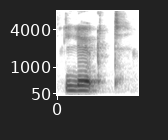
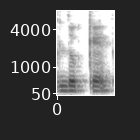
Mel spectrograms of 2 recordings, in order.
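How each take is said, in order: First: The ending adds no extra syllable. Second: The ending adds an extra vowel syllable. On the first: The speaker calls it right. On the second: The speaker calls it wrong.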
